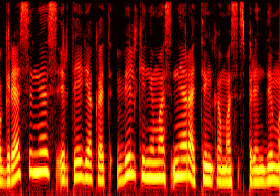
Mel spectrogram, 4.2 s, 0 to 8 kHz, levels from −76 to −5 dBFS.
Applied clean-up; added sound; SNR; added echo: none; none; none; none.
